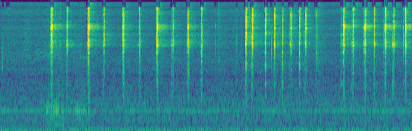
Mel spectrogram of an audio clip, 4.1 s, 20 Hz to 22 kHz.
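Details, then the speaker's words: 3D-printed prototype key switch tuned to be as clicky as possible, pressed in quick bursts: sharp, bright, crisp loud clicks over a quiet background; a very clicky switch working as intended. "this is one that i tried to get as clicky as possible"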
